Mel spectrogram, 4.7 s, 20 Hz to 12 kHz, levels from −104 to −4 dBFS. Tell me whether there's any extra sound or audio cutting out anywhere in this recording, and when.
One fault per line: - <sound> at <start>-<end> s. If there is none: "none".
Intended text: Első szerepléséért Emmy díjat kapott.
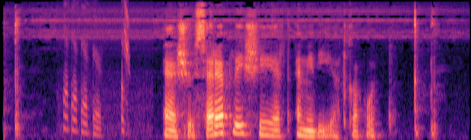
- chirp at 0.6-1.3 s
